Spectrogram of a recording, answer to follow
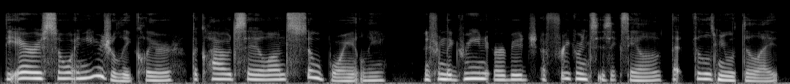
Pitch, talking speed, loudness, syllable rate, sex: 220 Hz, 195 wpm, -16 LUFS, 5.3 syllables/s, female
